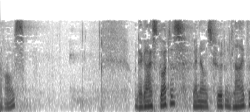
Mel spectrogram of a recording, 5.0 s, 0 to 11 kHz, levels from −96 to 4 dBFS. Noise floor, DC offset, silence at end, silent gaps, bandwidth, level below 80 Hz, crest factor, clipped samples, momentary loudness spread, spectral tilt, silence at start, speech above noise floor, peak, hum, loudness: -63 dBFS; under 0.1%; 0 s; none; 6.6 kHz; -54 dBFS; 20 dB; under 0.1%; 21 LU; -3.5 dB/octave; 0 s; 40 dB; -4 dBFS; none; -21 LUFS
